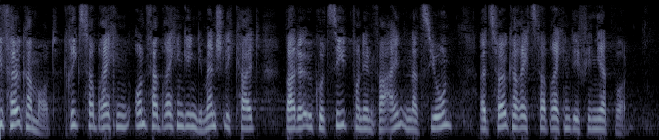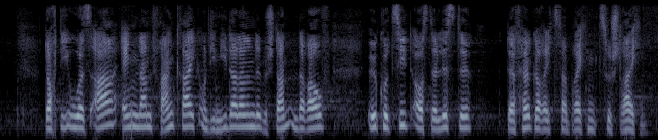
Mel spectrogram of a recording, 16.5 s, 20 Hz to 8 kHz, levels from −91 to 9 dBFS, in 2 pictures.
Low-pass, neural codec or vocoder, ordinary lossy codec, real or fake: 7.2 kHz; none; none; real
